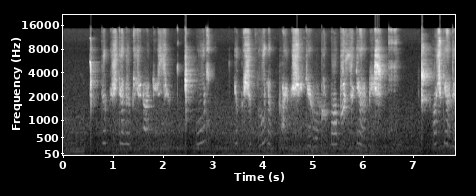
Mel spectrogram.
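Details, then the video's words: Talking budgerigar reeling off mimicked human phrases: dense, rapid, hissy-edged syllables with occasional squawks, spread over about eight seconds with brief breaks. "İNSAN KADAR NET KONUŞAN MUHABBET KUŞU"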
